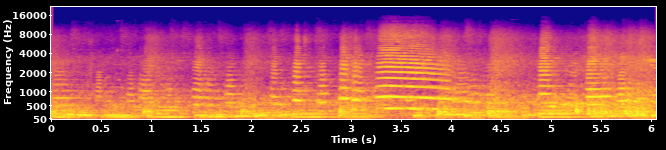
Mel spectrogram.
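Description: A brass band playing: a steady, repeating bass line under higher brass parts, with one long held high note a little past three seconds in.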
